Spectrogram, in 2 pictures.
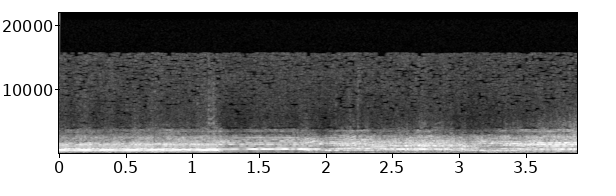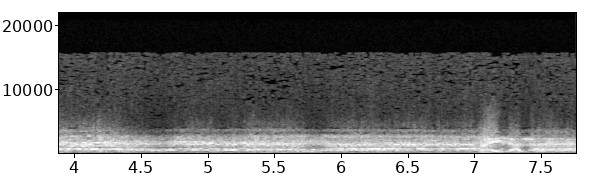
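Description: A single voice chanting a devotional Sufi chant in long held, wavering notes that slide from one pitch to the next, heard through muffled, narrow-band old recording.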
